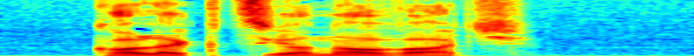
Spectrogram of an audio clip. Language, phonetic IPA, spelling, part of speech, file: Polish, [ˌkɔlɛkt͡sʲjɔ̃ˈnɔvat͡ɕ], kolekcjonować, verb, Pl-kolekcjonować.ogg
